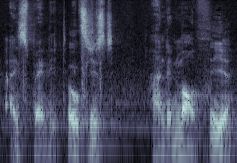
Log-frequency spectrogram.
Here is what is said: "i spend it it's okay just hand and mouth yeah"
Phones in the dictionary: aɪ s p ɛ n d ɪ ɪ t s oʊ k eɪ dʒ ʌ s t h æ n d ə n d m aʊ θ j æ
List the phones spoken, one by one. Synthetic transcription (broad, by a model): aɪ s p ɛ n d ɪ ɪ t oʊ dʒ ʌ s t h æ n d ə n m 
